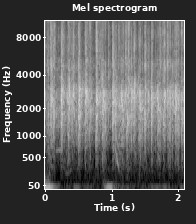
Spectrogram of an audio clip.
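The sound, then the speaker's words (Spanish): An audience applauds a guest being introduced on a talk show, a dense, steady wash of many hands clapping that stays loud throughout with no voices over it. “¡Un aplauso para ella!”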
